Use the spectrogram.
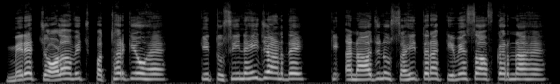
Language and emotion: Punjabi, angry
